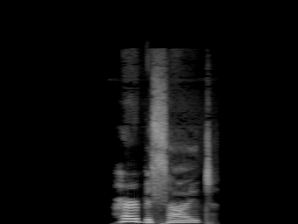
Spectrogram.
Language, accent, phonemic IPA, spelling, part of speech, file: English, US, /ˈ(h)ɝbɪsaɪd/, herbicide, noun, En-us-herbicide.ogg
- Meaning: A substance used to kill plants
